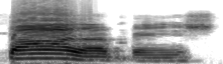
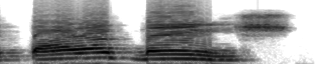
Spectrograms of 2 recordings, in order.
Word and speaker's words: parabéns: sílaba aí é tônica Então parabéns não é parabéns nem parabén é parabéns a última sílaba é acentuada portanto Parabéns é uma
